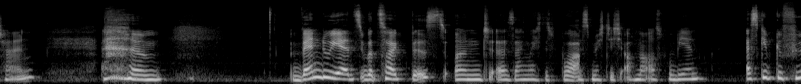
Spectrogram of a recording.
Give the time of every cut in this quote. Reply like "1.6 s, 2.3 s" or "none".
5.8 s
